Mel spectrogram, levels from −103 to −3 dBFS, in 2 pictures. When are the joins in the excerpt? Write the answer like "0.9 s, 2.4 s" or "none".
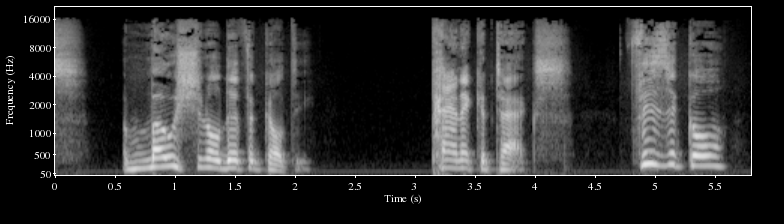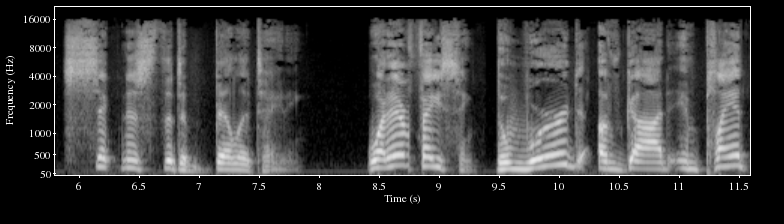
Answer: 6.8 s, 8.7 s, 9.4 s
